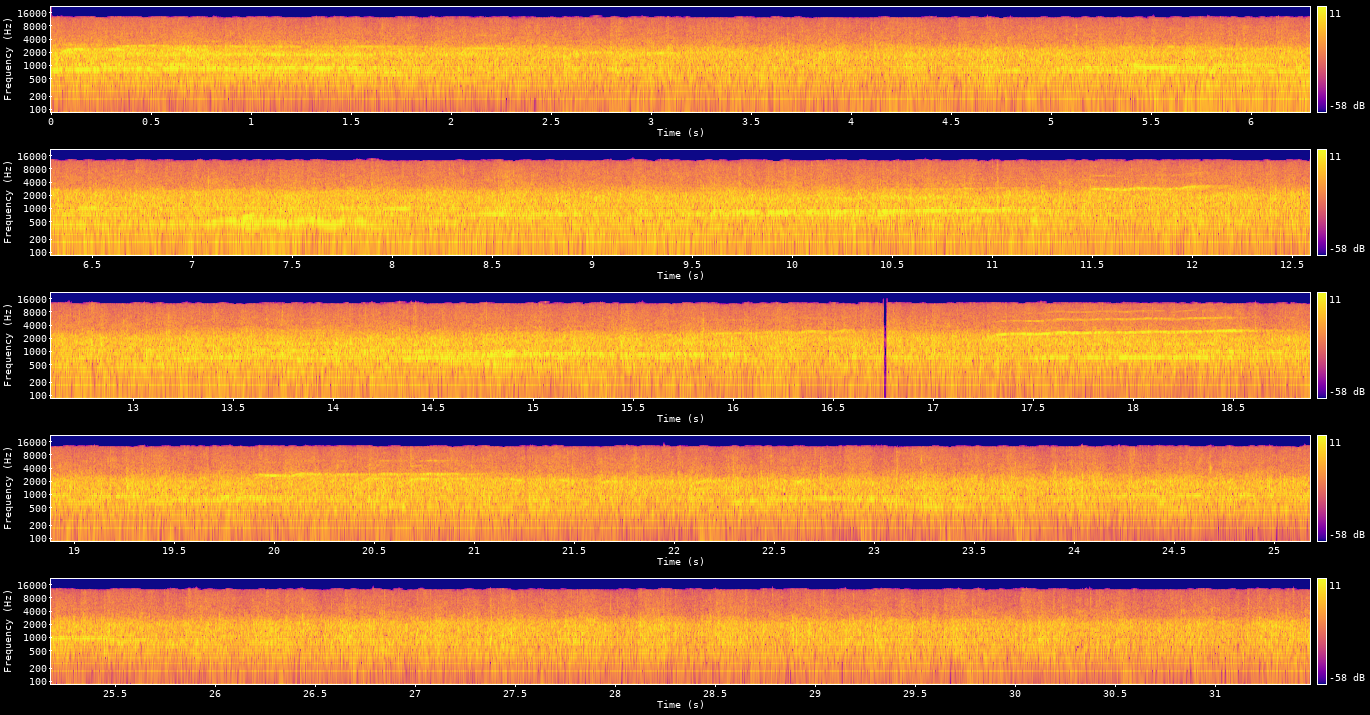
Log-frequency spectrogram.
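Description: Concert audience applauding steadily, with scattered shouts and whistles through the clapping.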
